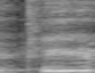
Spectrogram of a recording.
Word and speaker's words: T: टी को टी नहीं पढ़ना। टी को आपने ठे पढ़ना है।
